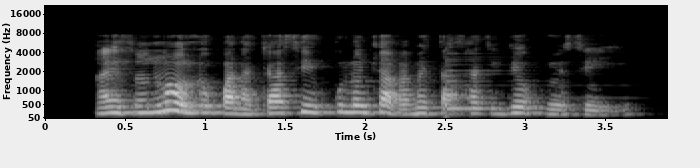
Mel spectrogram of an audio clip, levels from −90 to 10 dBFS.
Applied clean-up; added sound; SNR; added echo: neural mask model DeepFilterNet 3.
